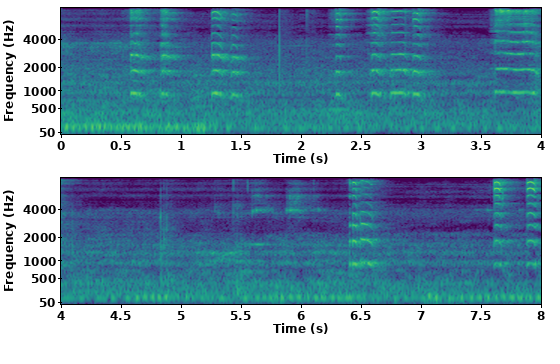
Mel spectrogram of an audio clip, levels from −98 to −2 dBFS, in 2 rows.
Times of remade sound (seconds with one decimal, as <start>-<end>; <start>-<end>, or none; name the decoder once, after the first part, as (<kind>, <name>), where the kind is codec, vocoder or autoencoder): 0.0-0.9 (codec, DAC); 3.6-6.4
